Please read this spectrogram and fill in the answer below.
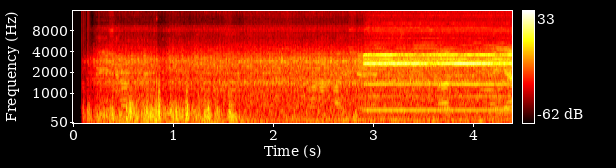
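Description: A vehicle horn sounds one steady note for about a second and a half, starting about three seconds in, over the road noise of a moving car heard from inside the cabin.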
